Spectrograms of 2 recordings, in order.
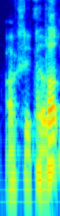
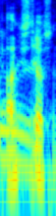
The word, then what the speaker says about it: oxytocin: Whereas oxytocin, am I saying that right? – Oxytocin? – Oxytocin. Yeah. That's what I thought. I was thinking OxyContin. I was like, no, oxytocin.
